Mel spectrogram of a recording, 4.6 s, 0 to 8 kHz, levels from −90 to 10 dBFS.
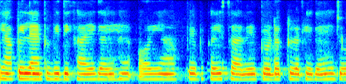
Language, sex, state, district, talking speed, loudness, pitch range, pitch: Hindi, female, Delhi, New Delhi, 235 wpm, -17 LUFS, 185-195 Hz, 190 Hz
